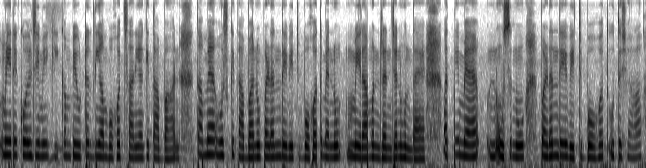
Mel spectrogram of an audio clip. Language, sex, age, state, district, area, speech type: Punjabi, female, 18-30, Punjab, Bathinda, urban, spontaneous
